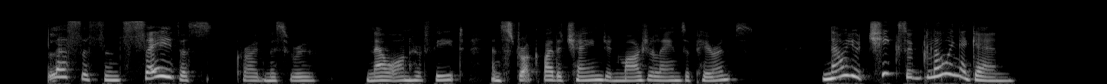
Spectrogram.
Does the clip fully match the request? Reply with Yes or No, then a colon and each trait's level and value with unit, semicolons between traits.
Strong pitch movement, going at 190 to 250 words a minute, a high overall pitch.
No: wide, 7.1 semitones; average, 140 wpm; high, 195 Hz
